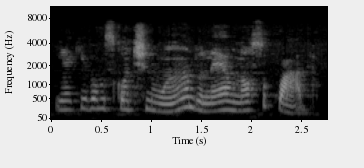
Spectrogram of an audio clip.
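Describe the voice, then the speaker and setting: A woman's voice: fairly high pitch, normal speed, highs cut off. Patient Brazilian woman teacher. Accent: Brazilian Portuguese. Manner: patient, explains step by step, checks in with "tá?" and "ok?". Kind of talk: recorded classroom lesson.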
